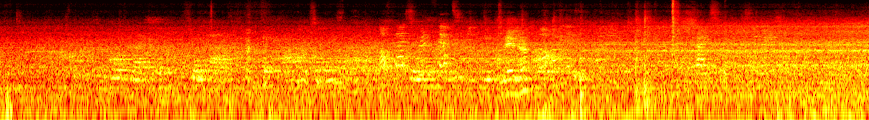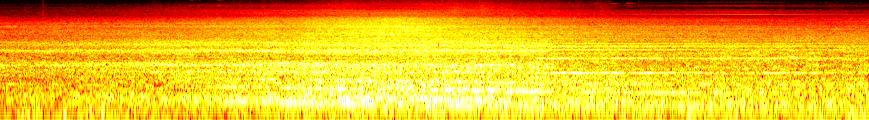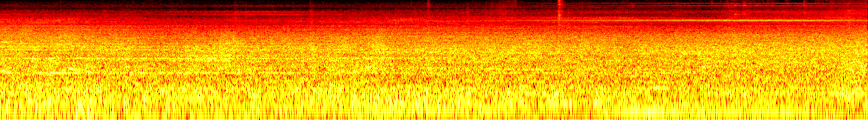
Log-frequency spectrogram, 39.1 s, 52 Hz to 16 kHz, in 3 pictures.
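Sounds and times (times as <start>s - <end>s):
passenger train rolling: 0.0s - 39.0s.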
